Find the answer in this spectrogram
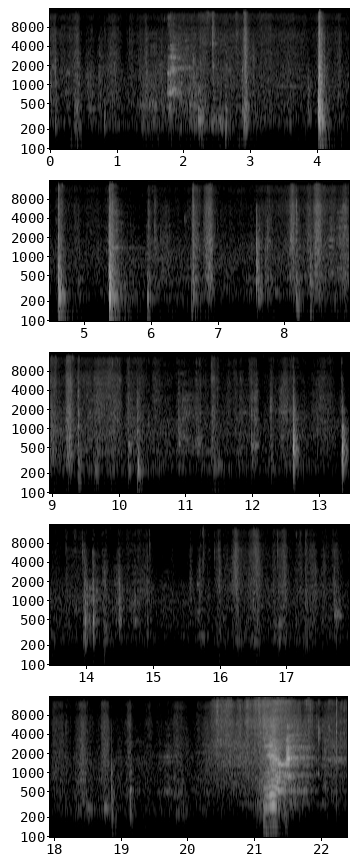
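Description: Hands pressing and smoothing a carpet runner into glue on a boat's cabin floor: soft rustling and rubbing with scattered sharp knocks, the two loudest about four and five seconds in.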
